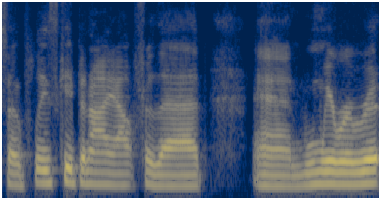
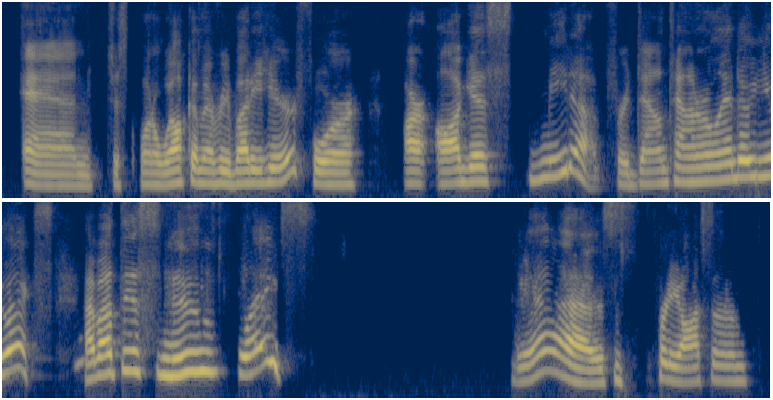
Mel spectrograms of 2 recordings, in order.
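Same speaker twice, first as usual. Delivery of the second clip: raised voice projecting to a large room; 3 semitones higher than usual. Host welcoming everyone to the August Downtown Orlando UX meetup; raised voice for the room. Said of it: "I'm gonna raise my voice for the room".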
